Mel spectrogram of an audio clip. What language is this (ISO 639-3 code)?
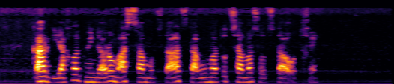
kat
